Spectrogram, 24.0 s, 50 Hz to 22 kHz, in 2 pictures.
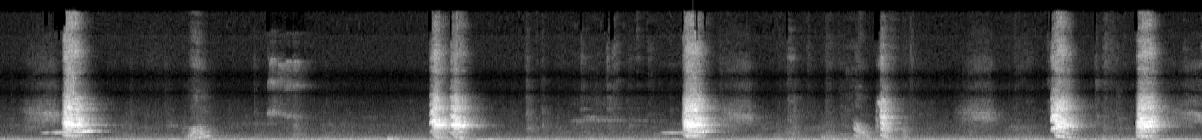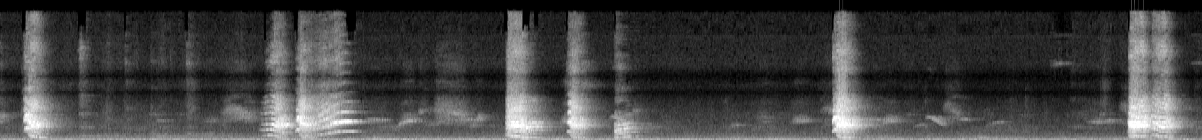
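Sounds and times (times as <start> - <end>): parrot calling: 0.3 - 1.2, 1.8 - 2.2, 4.3 - 4.9, 6.6 - 7.6, 8.5 - 9.2, 10.5 - 12.8, 14.3 - 18.7, 20.0 - 21.5, 23.3 - 24.0.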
